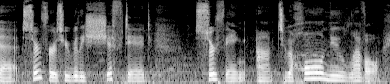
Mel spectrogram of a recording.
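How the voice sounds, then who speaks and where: With noticeable background noise behind her, a woman talks at a very slow pace, her fairly low pitch moving in very wide swings. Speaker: radio show host. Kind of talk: podcast intro.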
